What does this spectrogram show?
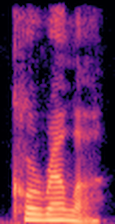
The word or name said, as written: corella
